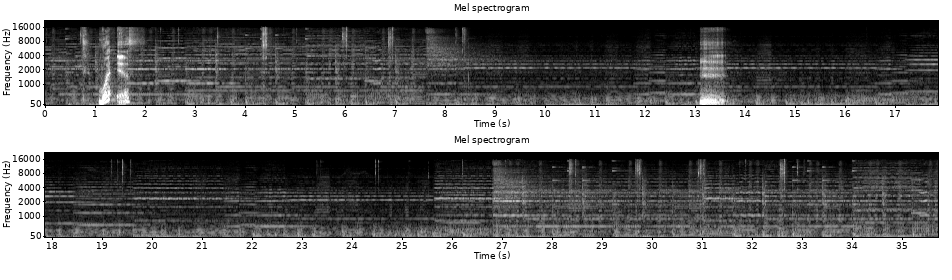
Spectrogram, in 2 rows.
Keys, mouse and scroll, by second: 0.1-1.2 drag, 1.9 click, 2.2 click, 2.7 click, 4.5 ctrl+KP_Add, 5.0 middle click, 5.3 click, 5.9 KP_1, 6.9 KP_3, 8.2 r, 13.3-14.1 scroll up 6, 14.5 scroll up 1, 15.1-15.7 scroll up 3, 17.1 scroll up 1, 18.1 scroll down 1, 19.2 click, 19.5 g, 23.3 click, 24.5 click, 25.1 middle click, 26.3 click, 27.1 middle click, 27.9 click, 28.4 g, 29.7 KP_3, 31.0 KP_3, 31.7 scroll up 1, 31.9 click, 32.6 KP_3, 32.9 g.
